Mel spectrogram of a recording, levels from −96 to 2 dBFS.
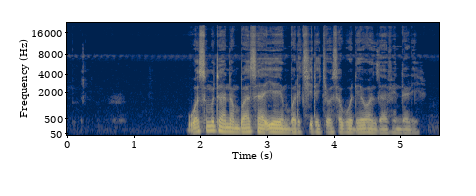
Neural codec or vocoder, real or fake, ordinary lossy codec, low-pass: vocoder, 48 kHz, 128 mel bands, Vocos; fake; none; none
